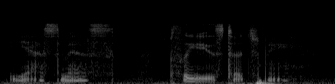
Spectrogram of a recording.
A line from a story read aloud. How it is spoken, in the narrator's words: Moaning quietly, he said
